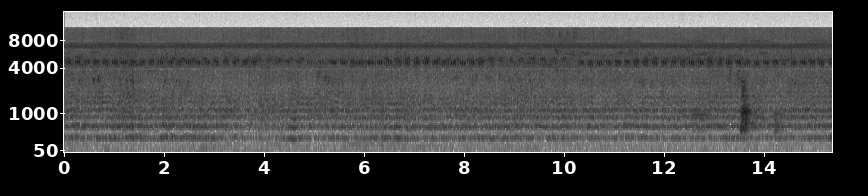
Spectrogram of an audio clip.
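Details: Bees foraging for nectar give a constant low buzzing drone rich in overtones. A sharp knock sounds near the end, and a rhythmic high-pitched pulsing continues throughout.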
